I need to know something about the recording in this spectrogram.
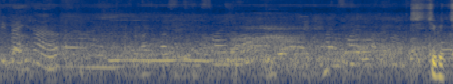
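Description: Several adults chat in a murmur of voices close by.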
